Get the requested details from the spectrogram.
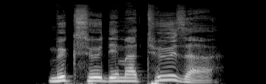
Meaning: inflection of myxödematös: 1. strong/mixed nominative masculine singular 2. strong genitive/dative feminine singular 3. strong genitive plural
- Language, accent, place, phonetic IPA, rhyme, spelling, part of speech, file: German, Germany, Berlin, [mʏksødemaˈtøːzɐ], -øːzɐ, myxödematöser, adjective, De-myxödematöser.ogg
